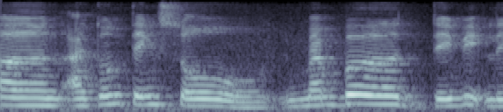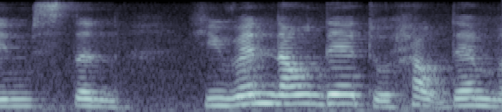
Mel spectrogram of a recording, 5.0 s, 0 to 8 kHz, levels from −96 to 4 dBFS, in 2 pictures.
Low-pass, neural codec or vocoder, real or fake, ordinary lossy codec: 7.2 kHz; none; real; none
